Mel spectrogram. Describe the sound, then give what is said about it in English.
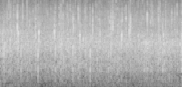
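An audience claps together in sustained, dense applause, a steady wash of many hands at a fairly loud level with no talking over it. “So give yourselves another round of applause.”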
